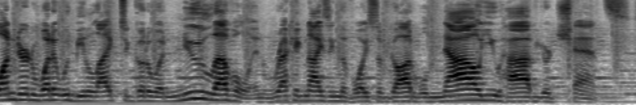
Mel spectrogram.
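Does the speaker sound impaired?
No.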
